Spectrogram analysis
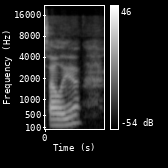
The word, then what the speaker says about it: Celia: mispronounced her name earlier but her name is pronounced celia celia rose gooding is playing the character of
